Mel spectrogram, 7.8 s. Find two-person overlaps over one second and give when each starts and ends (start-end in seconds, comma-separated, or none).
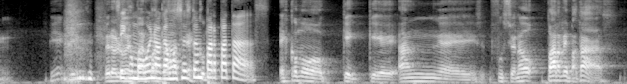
1.4-2.8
